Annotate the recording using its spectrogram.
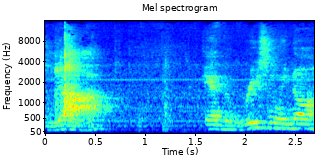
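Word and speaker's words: יה: it we actually know how to pronounce it's pronounced yah and the reason we know how to pronounce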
